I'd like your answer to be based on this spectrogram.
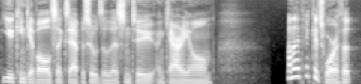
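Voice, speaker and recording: A man's voice: deep voice, huge pitch swings, a little fast, clear, resonant tone, no room sound, studio quality. A man hosting a podcast in a casual, conversational style. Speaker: podcast host.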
